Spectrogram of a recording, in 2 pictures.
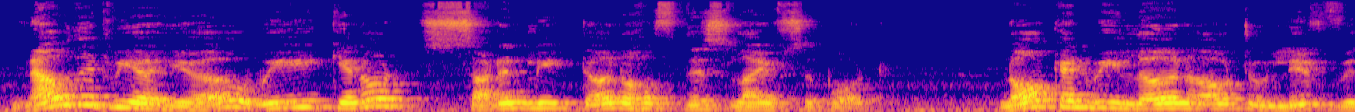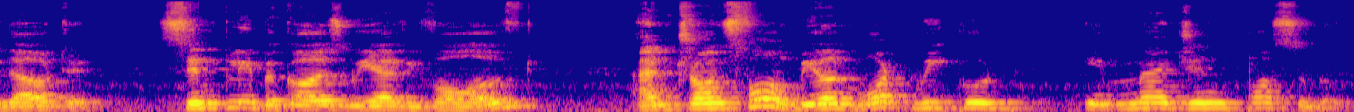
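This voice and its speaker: A man in his fifties reading his own book aloud as scripted motivational narration, with measured, deliberate, oratorical phrasing. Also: on the high side, expressive, a little mellow. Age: 50s. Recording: roomy, echoing voice recording.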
